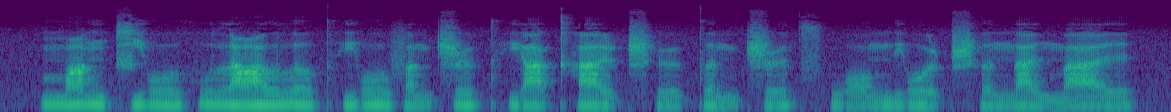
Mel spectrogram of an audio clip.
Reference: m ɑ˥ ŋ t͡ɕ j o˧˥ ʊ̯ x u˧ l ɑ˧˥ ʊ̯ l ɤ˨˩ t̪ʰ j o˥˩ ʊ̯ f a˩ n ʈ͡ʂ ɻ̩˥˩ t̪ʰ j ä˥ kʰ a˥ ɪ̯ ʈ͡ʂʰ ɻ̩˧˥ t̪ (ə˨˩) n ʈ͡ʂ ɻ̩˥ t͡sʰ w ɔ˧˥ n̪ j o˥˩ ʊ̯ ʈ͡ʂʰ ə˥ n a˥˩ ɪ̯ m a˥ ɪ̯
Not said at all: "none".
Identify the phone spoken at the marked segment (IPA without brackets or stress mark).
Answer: ə˨˩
